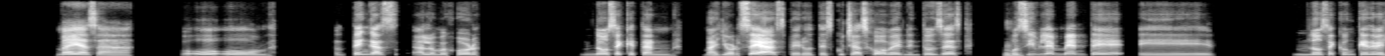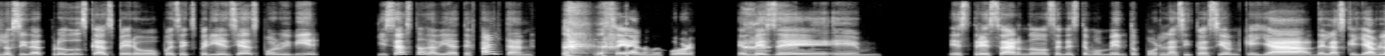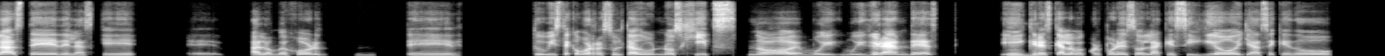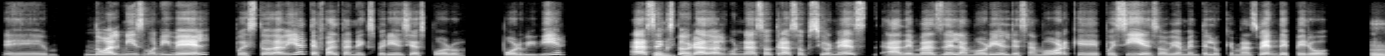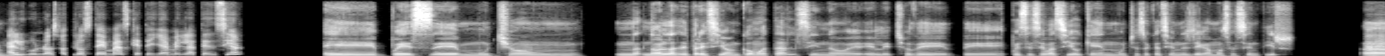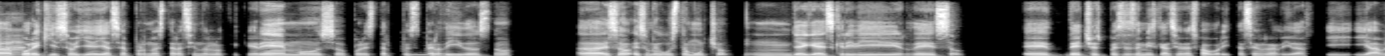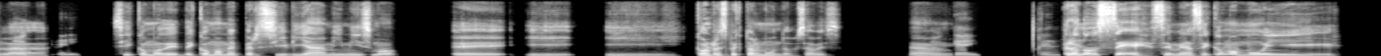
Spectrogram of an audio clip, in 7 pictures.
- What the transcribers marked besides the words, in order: laughing while speaking: "velocidad"; chuckle; tapping
- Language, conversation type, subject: Spanish, advice, ¿Cómo puedo medir mi mejora creativa y establecer metas claras?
